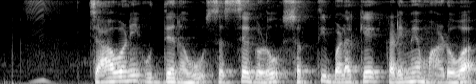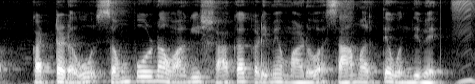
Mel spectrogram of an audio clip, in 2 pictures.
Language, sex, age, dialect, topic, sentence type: Kannada, male, 18-24, Mysore Kannada, agriculture, statement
